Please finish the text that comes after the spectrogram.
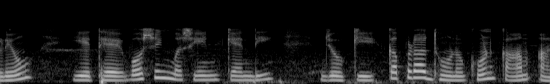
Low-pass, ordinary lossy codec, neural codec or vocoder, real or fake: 5.4 kHz; none; none; real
